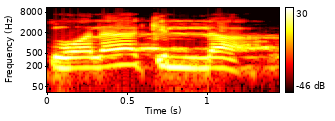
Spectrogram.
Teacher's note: کاف کو ڈائریکٹ لام میں ملا کر کے پڑھیں گے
